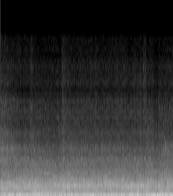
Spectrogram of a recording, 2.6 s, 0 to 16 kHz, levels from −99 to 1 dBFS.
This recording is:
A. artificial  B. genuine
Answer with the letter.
A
